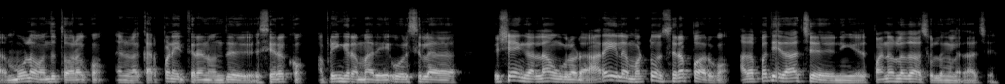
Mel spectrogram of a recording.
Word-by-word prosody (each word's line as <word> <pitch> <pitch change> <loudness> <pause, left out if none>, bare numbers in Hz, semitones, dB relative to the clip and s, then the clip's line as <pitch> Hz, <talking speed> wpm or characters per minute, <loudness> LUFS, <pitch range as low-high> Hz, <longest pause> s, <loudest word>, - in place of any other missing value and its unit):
மூள 135 +5 +3
வந்து 120 +3 +1
தொறக்கும். 110 +1 -1
என்னோட 100 -2 -2
கற்பனைத் 120 +3 -1
திறன் 105 -1 +1
வந்து 100 +3 0 0.4
சிறக்கும் 125 +1 0 0.2
அப்படிங்கற 135 -2 +1
மாரி 105 -2 +2 0.2
ஒரு 120 - 0
சில 130 -2 +2 0.7
விஷயங்கள்லாம் 140 -2 +2
உங்களோட 115 -4 +2
அறையில 185 -2 +2
மட்டும் 130 +2 -1
சிறப்பா 160 +1 +1
இருக்கும். - - -4
அதப் 135 0 -1
பத்தி 170 +4 +2
எதாச்சு 150 +1 +2 0.2
நீங்க 95 0 -1 0.2
பண்ணினதுல 135 +1 +1
சொல்லுங்களேன். 95 -2 -2
எதாச்சு. - - -7
125 Hz, 150 wpm, -23 LUFS, 110-140 Hz, 0.7 s, மூள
